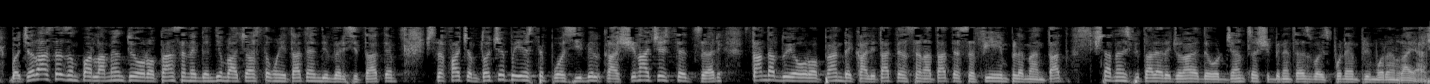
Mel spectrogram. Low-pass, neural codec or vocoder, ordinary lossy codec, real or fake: 7.2 kHz; none; MP3, 24 kbps; real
